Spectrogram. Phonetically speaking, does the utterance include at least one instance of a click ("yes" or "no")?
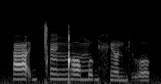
yes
